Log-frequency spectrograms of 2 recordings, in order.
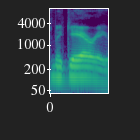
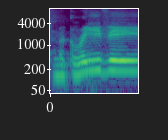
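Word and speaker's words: McGreevy: I know one of them is McGary, right? Yeah, it's McGrevy or McGrevy.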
